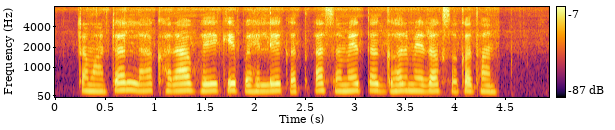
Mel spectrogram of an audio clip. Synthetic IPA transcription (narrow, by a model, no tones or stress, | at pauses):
ʈəmaːʈəlːakʰɐɾaːbɦoekepəɦɪlekət̪kasəməjt̪ək̚ɡʱəɾmẽɾəkʰsəkət̪ɦən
